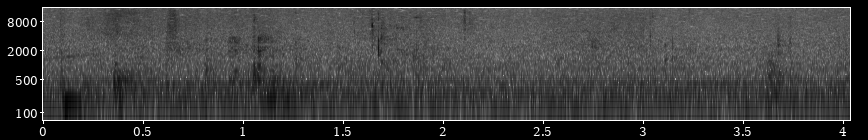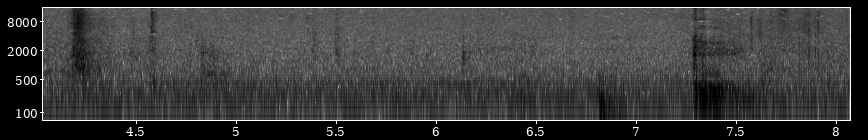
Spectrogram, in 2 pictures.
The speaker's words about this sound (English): So general comments are the... let me get my glass of water.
